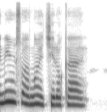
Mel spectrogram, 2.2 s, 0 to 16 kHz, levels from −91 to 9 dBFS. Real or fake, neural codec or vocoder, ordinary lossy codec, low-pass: fake; autoencoder, 48 kHz, 32 numbers a frame, DAC-VAE, trained on Japanese speech; none; 14.4 kHz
